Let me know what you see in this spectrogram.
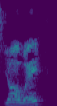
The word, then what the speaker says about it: Yahweh: And that is pronounced by us, Yahweh.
